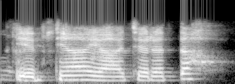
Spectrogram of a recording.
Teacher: ತಹ ಎಂತ ಸ್ವಲ್ಪ ಹ ಕೇಳಿಸ್ಬೇಕು ಅಲ್ಲಿ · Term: ವಿಸರ್ಗ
